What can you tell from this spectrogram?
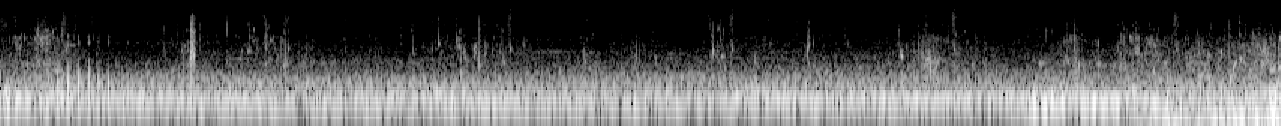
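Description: Water sloshing and splashing around a paddleboard as it is paddled, with short splashes from the paddle blade. Wind buffets the microphone near the end.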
